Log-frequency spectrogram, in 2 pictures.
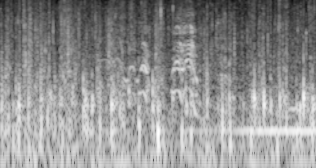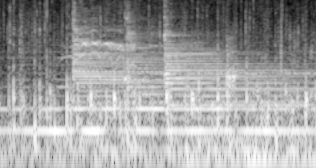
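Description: Many horses' hooves clattering on hard ground as a mounted troop advances, with a horse whinnying partway through, over sustained low film-score music.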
